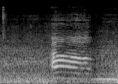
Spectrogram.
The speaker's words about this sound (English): I feel like I have to yell here over this noise, so I'm not good at this car yet. So for those of you who are wondering why am I talking like this, I have a Bronco. I got it in July.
